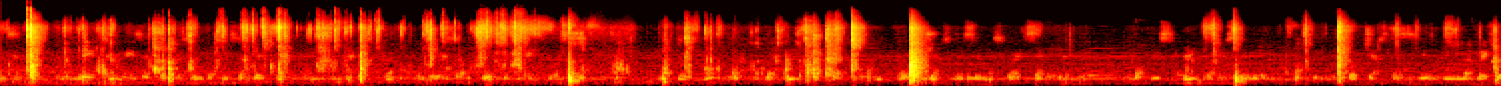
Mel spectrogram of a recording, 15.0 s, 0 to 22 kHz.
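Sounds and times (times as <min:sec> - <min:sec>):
wrapping crinkling and tearing: 0:00.7 - 0:05.4.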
